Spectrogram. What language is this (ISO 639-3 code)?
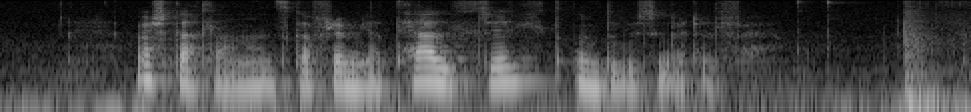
fao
